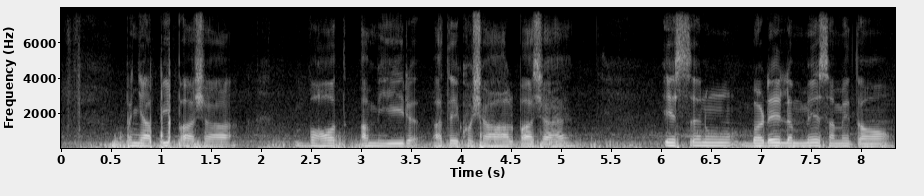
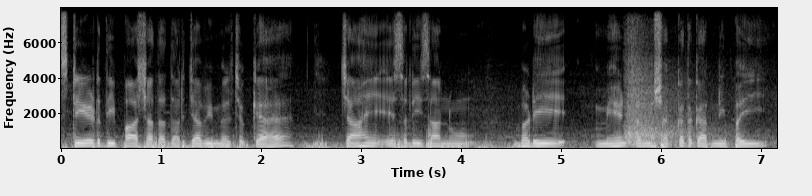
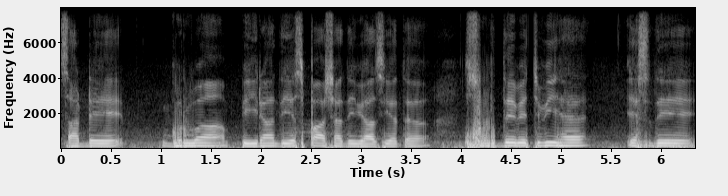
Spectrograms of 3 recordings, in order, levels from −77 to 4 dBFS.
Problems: background sounds at intervals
